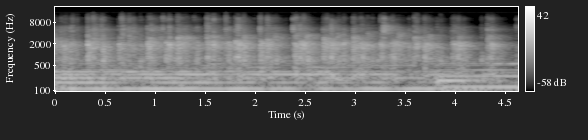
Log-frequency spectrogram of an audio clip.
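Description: Steady applause from a group, a dense run of sharp claps lasting several seconds at an even level, with a low sustained hum or musical drone running underneath throughout.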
